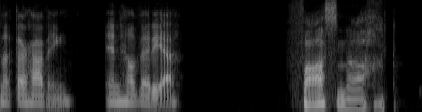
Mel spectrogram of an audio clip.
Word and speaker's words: Fasnacht: they're having in Helvetia Fasnacht it's FAS na CH T yeah fast enough yeah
